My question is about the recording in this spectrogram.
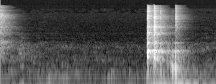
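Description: A sudden knock with a short clinking rattle about one and a half seconds in, after a quiet stretch: a fan brush being dipped in and tapped against a container of paint thinner.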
